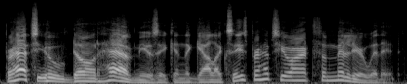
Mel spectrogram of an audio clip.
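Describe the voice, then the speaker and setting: A man narrating and explaining as a guide in a scripted 1950s radio program, with deliberate phrasing. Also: on the high side, sing-song, fairly bright tone, dry recording.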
